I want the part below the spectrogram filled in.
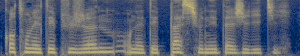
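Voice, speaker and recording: A woman voicing a calm, earthy female wolf-dog hybrid in a podcast drama, speaking in a measured, intimate way. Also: mid-range voice, no echo, lightly acted. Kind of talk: podcast fiction monologue.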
